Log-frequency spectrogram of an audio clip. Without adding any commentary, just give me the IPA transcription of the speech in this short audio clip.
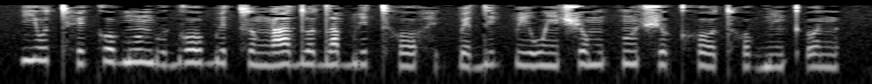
j u˦ tʰ ɪ˨ k o˦ b ũ˦ ɡʷ i˨ ɡ oː˦ b ɪ˦ t͡s o˨ ŋ a˦ d o˦ d a˦ b i˦ tʰ o˨ h ɪ˨ k͡p ɪ˨ d i˦ k͡p i˨ w ĩ˨ ʃ o˦ m k ũ˦ ʃ ʊ˦ kʰ o˦˨ tʰ o˨ ɡ͡b ĩ˨ kʼ ʊ˦˨ n

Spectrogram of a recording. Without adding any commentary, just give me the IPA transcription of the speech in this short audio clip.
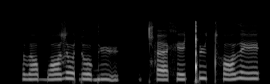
ð ɔ b ɔ z o ɗ o ɡ y | cʰ æ x e ǃ y tʰ ɔ ð e

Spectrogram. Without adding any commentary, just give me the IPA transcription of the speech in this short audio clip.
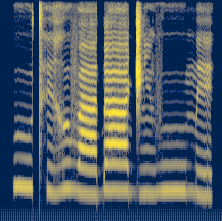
uː˦ tʰ ɪ˨ ɣ ʊ˦ v aː˨ ɗ aː˦ d͡ʒ ĩ˨ v uː˦ m e˨

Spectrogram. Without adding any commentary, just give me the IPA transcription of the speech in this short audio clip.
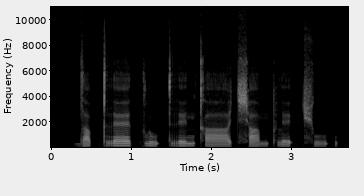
d a˨˩ p̚ t r ɛː˥˩ t̚ k l u˨˩ ʔ t r e˥˩ n kʰ aː˩˦ t͡ɕʰ a˩˦ m pʰ l e˦˥ ʔ t͡ɕʰ u˨˩ ʔ

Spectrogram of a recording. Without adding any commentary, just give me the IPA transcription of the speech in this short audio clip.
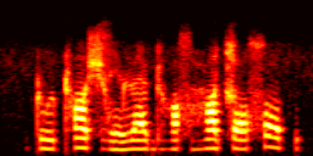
ʈ u˨˩ ʈʰ ɒ˥˩ ʃ z e˩˧ ɭ æ˦ ɖʱ ɒ˥˩ sˤ ɦ ɒ˦ t͡ɕ u˩˥ sˤ u˥˩ p

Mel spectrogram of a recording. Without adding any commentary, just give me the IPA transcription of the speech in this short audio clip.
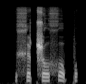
x ɪ ʈ͡ʂ ʊ x ʊ p

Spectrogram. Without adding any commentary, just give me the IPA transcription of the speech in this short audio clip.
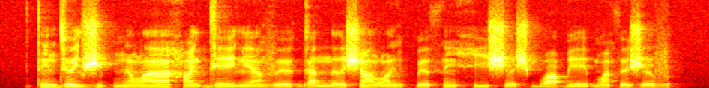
t ĩ˧ d øː˧ lʲ ʒ i˨ p m ĩ˨ lˠ ãː˧ h ɑ̃˨ lʲ d eː˦˨ lʲ ãː˨ v øː˧ ɡ a˨ n əː˨˦ ʃ ɑ̃˨ lˠ ĩ˧ v k͡p ʏ˦ θ ĩ˦˨ h i˦ ʃ əː˨ ʃ b ɑ˧ ɓ eː˨˦ b ɑ̃˦ θ ʏ˦ ʒ əː˦ v

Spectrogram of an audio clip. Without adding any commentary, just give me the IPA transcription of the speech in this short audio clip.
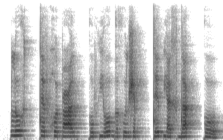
l o x tː ɛ f χʷ æ p ʕ ʌ l kː o f j o ɡ ʌ x u l ʃ æ p tː e p j æ x d a kː o

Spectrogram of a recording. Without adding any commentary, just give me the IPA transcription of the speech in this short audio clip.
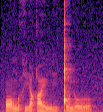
ɔ ŋ ʊ h iː q eː ŋ i ǃ ʊ n ʊː

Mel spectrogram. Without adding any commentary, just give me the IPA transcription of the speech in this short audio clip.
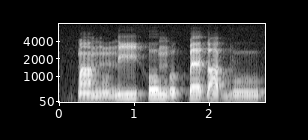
k͡p ã˨ ŋ ũ˨ n iː˦ h o˦ ŋ ʊ˨ k͡p ɛ˦ ɗ a˨ ɡ͡b uː˦

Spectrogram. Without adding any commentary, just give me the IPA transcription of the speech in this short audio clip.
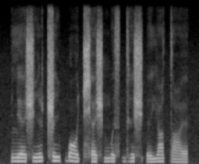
lʲ ɛ˨ ʃ i˨˦ ʈ͡ʂ i˦ ɓ ɔ˦˨ t͡ɕʰ ɛ˨ ʃ ŋʷ i˨ s dʱ ɪ˦ ʃ ʔ ɪ˨ j ʉ˦ tˤ ɛ˨

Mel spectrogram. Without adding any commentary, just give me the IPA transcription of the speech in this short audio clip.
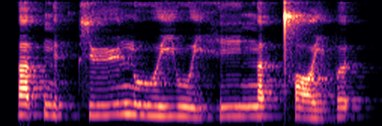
ɐ˥ k̚ ŋ ɪ˨ k̚ t͡s yː˨˧ n̪ uː˨ j uː˨˩ j h iː˨ ŋ ɐ˨˥ t̚ t̪ʰ ɔː˨˩ j p ɵ˧ t̚

